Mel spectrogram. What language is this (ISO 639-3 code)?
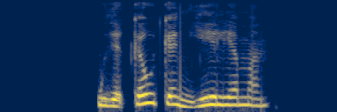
bak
